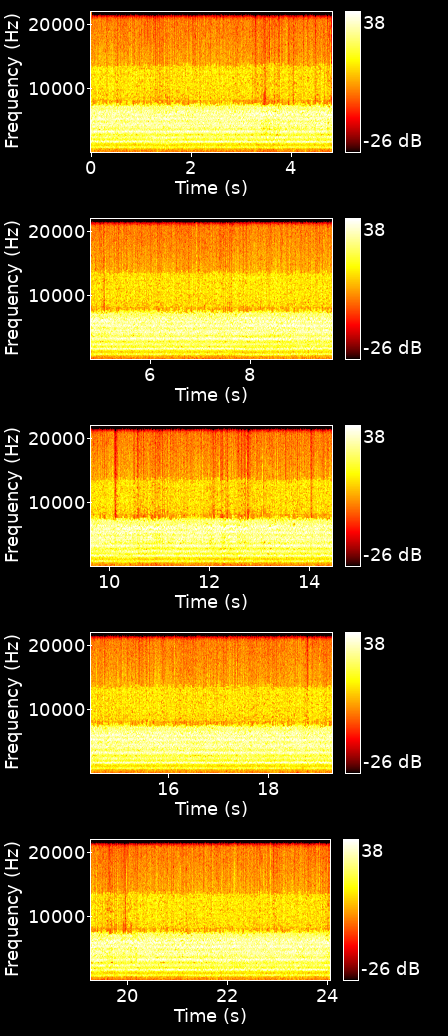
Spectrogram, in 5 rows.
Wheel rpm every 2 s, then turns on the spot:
230, 230, 230, 230, 220, 220, 230, 230, 230, 230, 230, 230.
none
